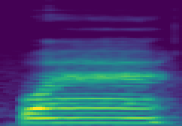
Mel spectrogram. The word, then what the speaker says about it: oa: First, the R combination is pronounced wa, wa, wa.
